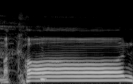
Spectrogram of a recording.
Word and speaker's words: Macon: We're in Macon, Georgia.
